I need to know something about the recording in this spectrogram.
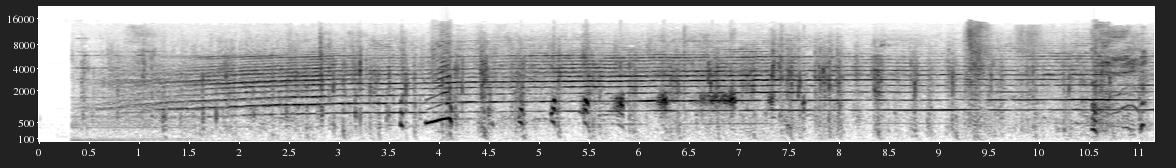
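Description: A young man laughs uncontrollably.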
